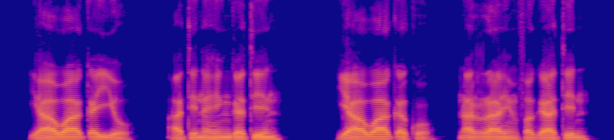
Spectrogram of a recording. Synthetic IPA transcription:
jaːwaːkʼɐjːɔ | ʔɐ̰t̪ɪnɐhɪŋɡɐt̪iːn | jaːwaːkʼɐkɔ̰ | nɐrːaːhɪnfɐɡaːt̪iːn

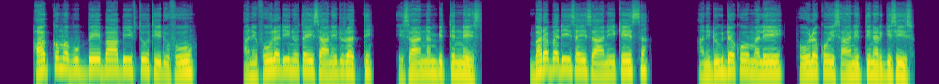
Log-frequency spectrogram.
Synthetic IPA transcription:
ʔɐkːʊmɐbʊbːe̞ːbaːbiːft̪uːt̪iːᶑʊfuː | ʔɐnɪfuːlɐd̪iːnɔt̪ɐɪsaːniːd̪ʊɾɐt̪ːɪ | ʔɪsaːnːɐmbɪt̪ːɪnːe̞ːsɐ̥ | bɐɾɐbɐd̪iːs̬ɐɪs̬aːniːke̞ːsːɐ | ʔɐnɪd̪ʊɡd̪ɐkoːmɐle̞ː | fuːlɐkoːɪsaːnɪt̪ːɪɪnɐɾɡɪs̬iːsʊ̥

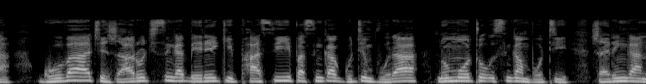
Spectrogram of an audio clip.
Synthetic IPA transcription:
ɡʱuʋat͡ʃiʐaɾo̞t͡ʃi̥siŋɡaɓe̞ɾe̞kipʰasipasiŋɡaɡʱut̬iɱvuɾa | no̞mo̞to̞usiŋɡambo̞tiʐ̥aɾiŋɡaːna

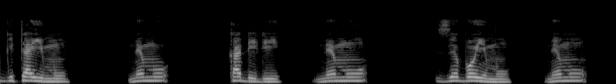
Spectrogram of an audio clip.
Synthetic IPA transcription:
ɡitaimu | nemu | kadidi | nemu | zeboimu | nemu

